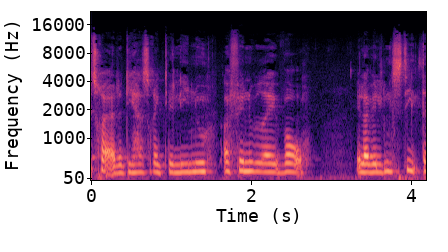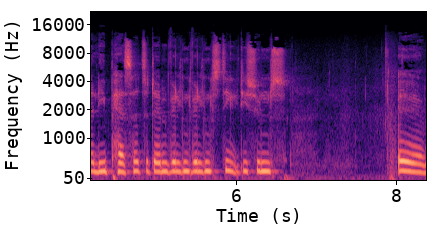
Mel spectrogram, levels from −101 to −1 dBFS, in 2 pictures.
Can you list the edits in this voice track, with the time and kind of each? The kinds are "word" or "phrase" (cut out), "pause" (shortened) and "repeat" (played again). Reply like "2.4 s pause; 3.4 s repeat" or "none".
0.9 s word; 1.6 s pause; 5.4 s repeat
